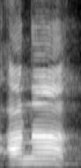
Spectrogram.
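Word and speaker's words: أنا: maka hurufnya tetap dianggap Kenapa kata Ana ada alifnya kalau enggak ada alifnya bingung bisa dibaca Anna bisa dibaca Inna maka ada Alif dan orang-orang Arab ketika berbicara kalau bacanya sendirian enggak dibaca an an saya itu bukan an kan apa saya Ana tapi ketika wasal Ananya enggak panjang w Oleh karena itu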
